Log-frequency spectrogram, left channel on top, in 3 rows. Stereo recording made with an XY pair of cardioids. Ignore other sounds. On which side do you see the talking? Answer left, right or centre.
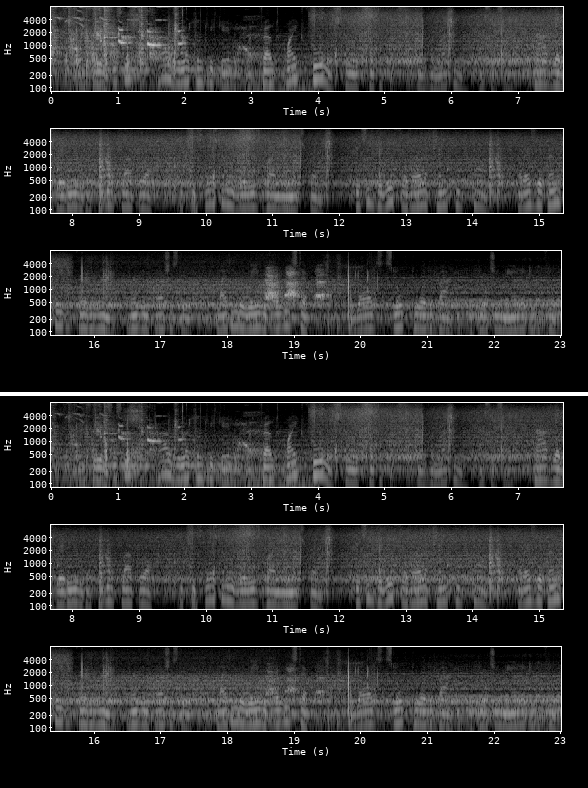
centre.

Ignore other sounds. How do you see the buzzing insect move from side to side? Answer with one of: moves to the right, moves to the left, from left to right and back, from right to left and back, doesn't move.
from right to left and back.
